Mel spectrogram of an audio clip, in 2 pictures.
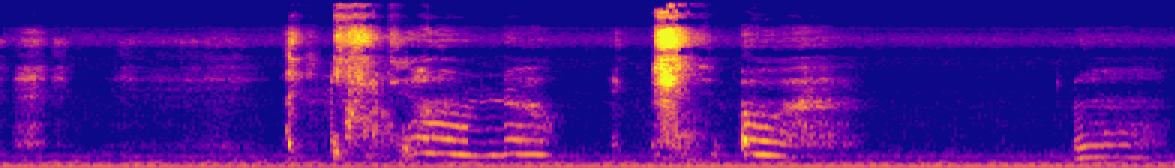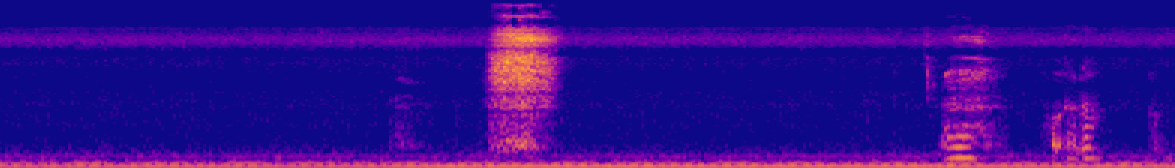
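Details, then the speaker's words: Person with a stuffy, tickling nose trying to hold back and stifle sneezes: a few sharp sneezes with gasping breaths and brief voiced sounds over a steady low hum of room noise. "So it's less of a burn right now, more of just like a really bad tickle, which is honestly worse. A burn is easier to ignore, whereas this feels like a bunch of like little tiny feathers in my nose."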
